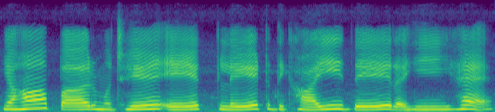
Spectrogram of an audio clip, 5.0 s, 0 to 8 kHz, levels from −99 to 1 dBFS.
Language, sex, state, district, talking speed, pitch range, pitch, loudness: Hindi, female, Madhya Pradesh, Katni, 110 wpm, 220-260 Hz, 235 Hz, -13 LUFS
